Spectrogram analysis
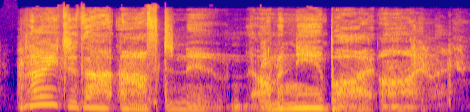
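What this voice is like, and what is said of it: David Attenborough impression. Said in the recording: “your best David Attenborough ... Oh my God, that's great.”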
